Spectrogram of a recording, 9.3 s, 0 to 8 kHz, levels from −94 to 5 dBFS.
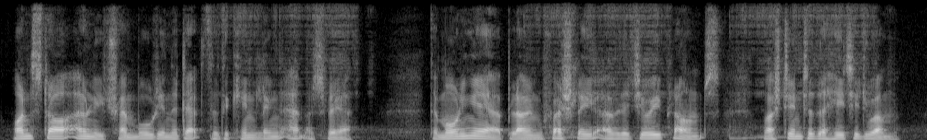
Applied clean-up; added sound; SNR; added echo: neural separator model SepFormer DNS4.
